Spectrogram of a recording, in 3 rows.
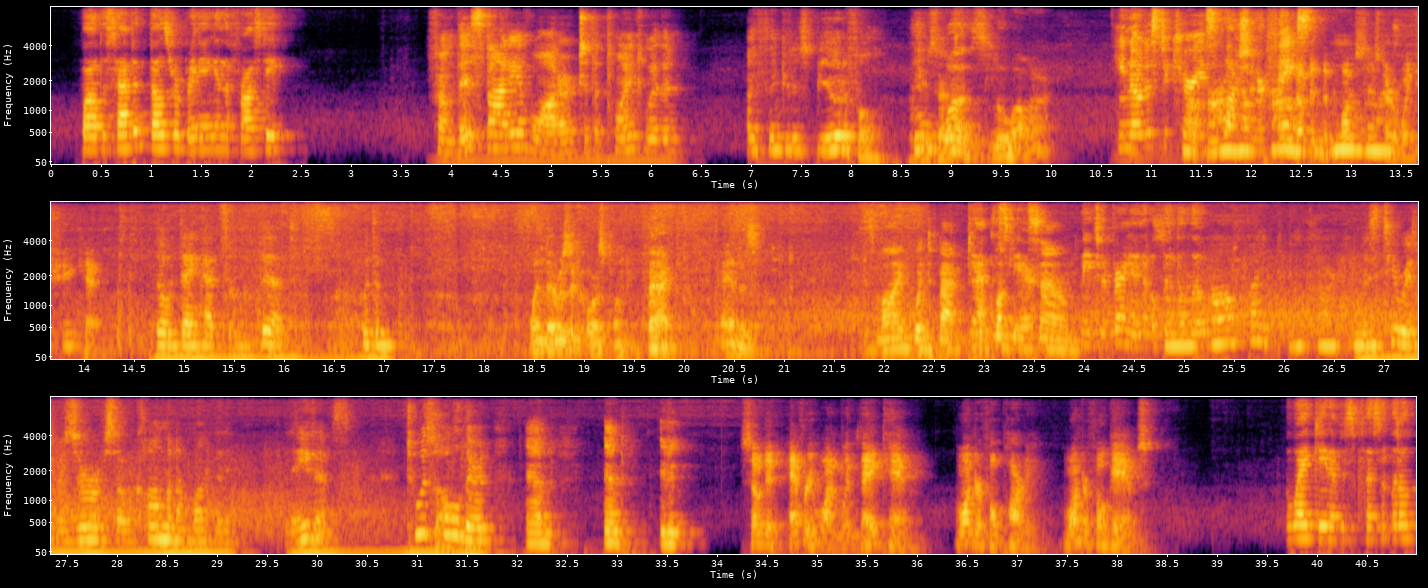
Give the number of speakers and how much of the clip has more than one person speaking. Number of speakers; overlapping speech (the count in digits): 9, about 14%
